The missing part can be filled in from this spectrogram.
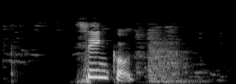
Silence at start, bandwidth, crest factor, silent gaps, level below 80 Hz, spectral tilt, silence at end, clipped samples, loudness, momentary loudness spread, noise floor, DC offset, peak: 0.75 s; 7.8 kHz; 20 dB; none; -60 dBFS; -3.5 dB/octave; 0.55 s; under 0.1%; -16 LUFS; 21 LU; -54 dBFS; under 0.1%; -2 dBFS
